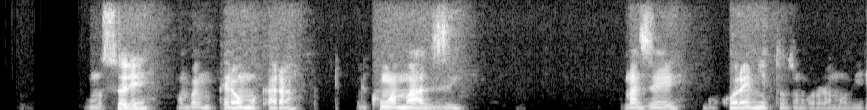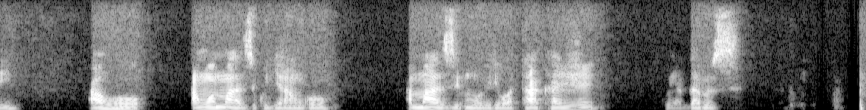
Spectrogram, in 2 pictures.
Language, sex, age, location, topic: Kinyarwanda, male, 25-35, Kigali, health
